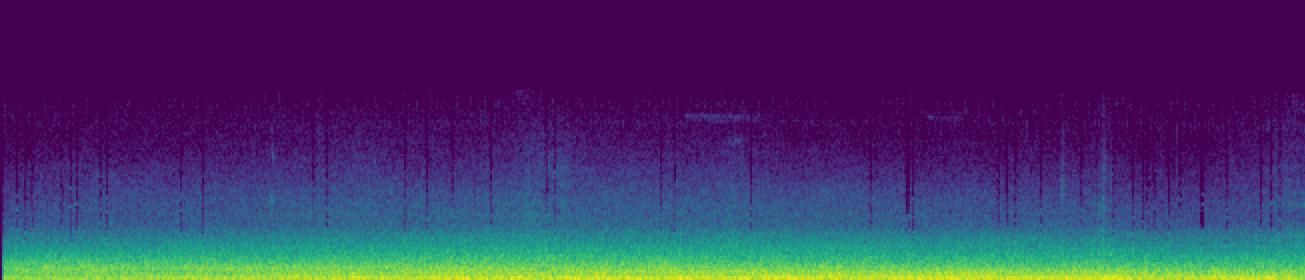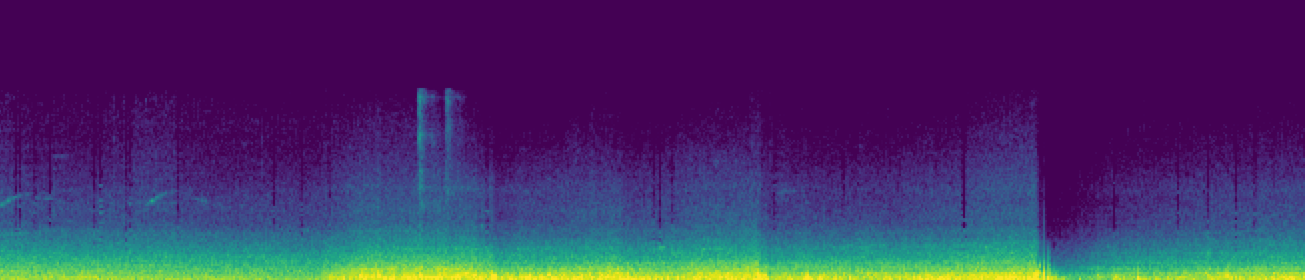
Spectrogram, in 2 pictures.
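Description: Steady city traffic noise, then, about two-thirds of the way in, a louder rumble as a Vienna U-Bahn train runs across a steel truss bridge. The rumble lasts about seven seconds and cuts off abruptly near the end.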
